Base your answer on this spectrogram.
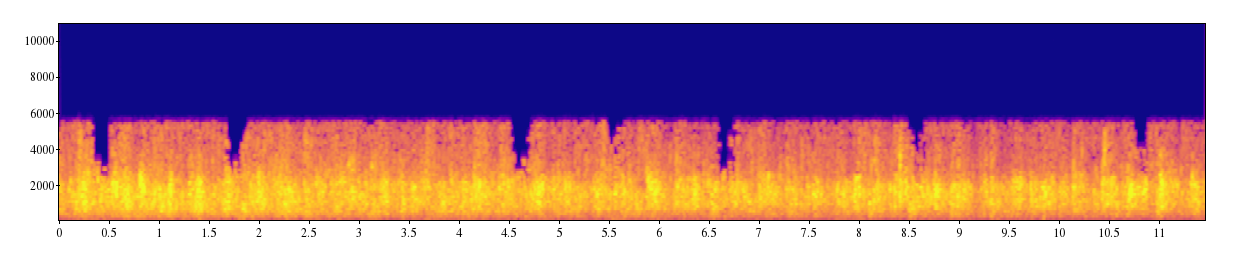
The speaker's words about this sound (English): But we want to honor her now. So we give her a round of applause, for sure.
